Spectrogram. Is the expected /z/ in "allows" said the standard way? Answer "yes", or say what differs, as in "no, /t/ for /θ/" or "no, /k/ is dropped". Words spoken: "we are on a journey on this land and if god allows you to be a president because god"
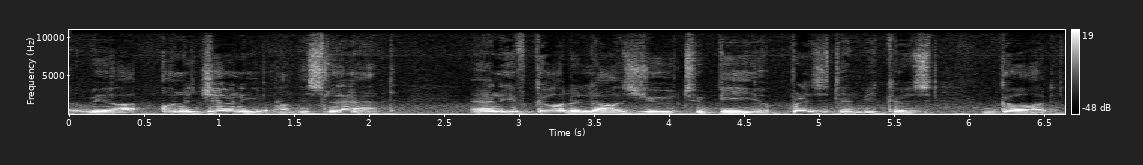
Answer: yes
